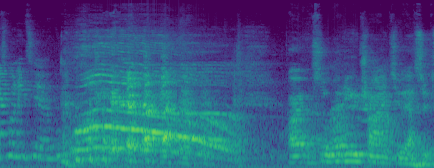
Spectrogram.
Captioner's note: audience laughs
